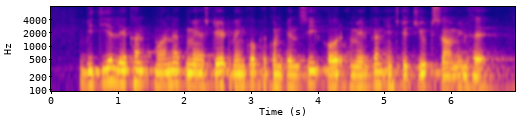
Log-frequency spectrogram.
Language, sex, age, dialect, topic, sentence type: Magahi, male, 25-30, Southern, banking, statement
